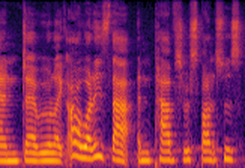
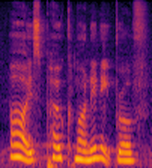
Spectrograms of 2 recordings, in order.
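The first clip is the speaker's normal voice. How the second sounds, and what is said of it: Impression of a London accent. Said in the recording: “my friend Pav from London ... my impression”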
